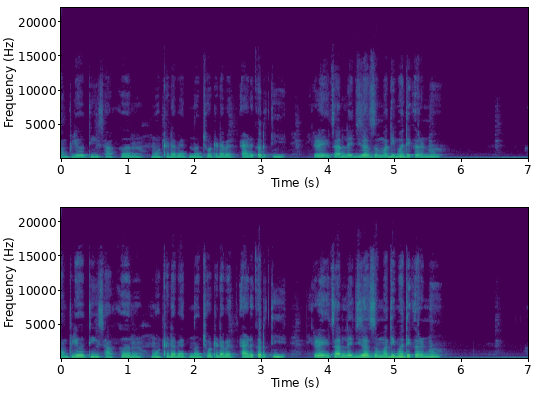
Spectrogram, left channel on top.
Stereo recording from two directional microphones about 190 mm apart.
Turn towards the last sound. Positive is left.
turn(degrees=-5)  # may be behind; listen again after turning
